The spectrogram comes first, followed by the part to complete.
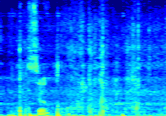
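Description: Irregular soft knocks and rustling from a spiral-bound sketchbook being handled and turned to a new page.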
